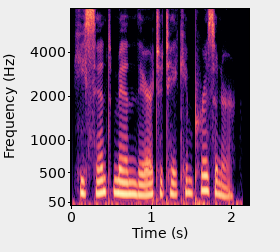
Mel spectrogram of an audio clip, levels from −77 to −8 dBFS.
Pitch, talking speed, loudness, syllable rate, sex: 180 Hz, 215 wpm, -16 LUFS, 5.5 syllables/s, female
